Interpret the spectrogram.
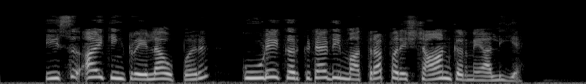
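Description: Low-bitrate lossy encoding, most likely WMA compression at a rate that fits roughly 32 kbps, affects the whole of this speech recording. The transform encoder has too few bits, so it throws away everything above 10.1 kHz and coarsely quantises what remains. The codec damage is plainly audible from start to finish: the speech sounds dull and washy, with a ringing smear around sounds and a hiss that swells and fades with the signal.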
